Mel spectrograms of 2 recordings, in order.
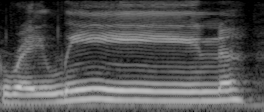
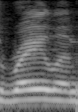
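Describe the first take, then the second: First: The last syllable sounds like 'leen'. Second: The last syllable sounds like 'lan'. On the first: The speaker calls it wrong. "people always say like Raylene" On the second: The speaker calls it right. "my name is like that too. It's Raylan"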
